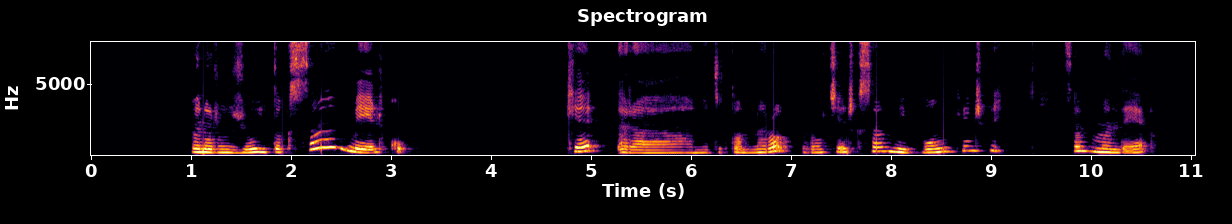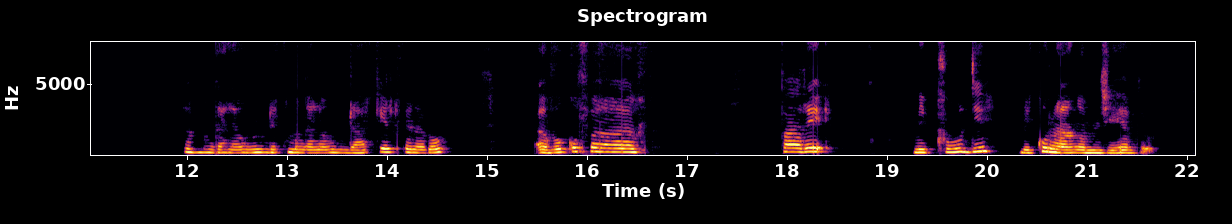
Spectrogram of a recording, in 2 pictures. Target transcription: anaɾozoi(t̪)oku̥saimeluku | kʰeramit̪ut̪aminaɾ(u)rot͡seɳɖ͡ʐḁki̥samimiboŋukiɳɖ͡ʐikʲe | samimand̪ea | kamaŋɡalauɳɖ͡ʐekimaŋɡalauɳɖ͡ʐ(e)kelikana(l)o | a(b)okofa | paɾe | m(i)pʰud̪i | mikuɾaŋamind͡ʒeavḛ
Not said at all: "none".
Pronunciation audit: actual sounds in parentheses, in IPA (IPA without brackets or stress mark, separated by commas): t̪, o, a, ɾ, v, i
